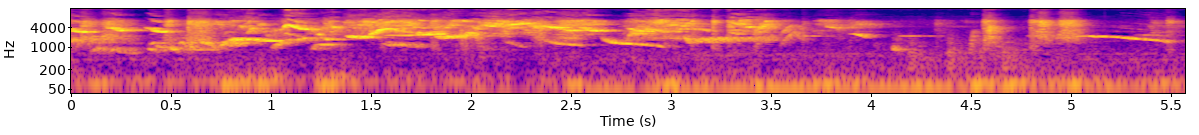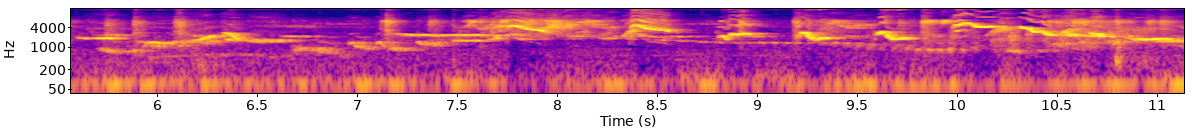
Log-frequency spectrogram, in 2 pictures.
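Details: White-rumped shama from Aceh, caught in 2012 in Pining forest in the Leuser mountains and kept in a captive breeding cage since 2017: rich, varied song of loud whistles, rapid trills and sliding notes, with a brief quieter dip midway.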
